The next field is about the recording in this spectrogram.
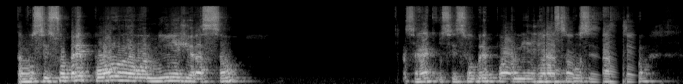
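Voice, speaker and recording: Audible room echo surrounds a man whose somewhat breathy voice keeps a moderate pace. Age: 30s. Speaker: university lecturer. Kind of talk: lecture.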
